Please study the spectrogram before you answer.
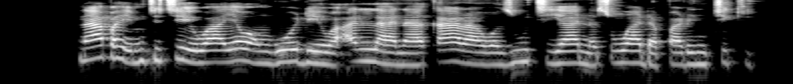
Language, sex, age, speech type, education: Hausa, female, 15-29, read, secondary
